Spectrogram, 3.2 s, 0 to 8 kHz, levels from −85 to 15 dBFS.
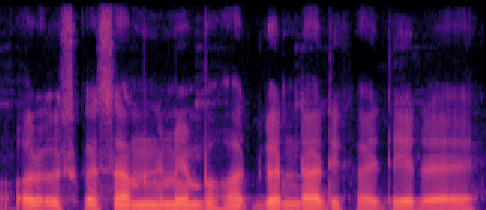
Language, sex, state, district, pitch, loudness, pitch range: Hindi, male, Arunachal Pradesh, Longding, 110 Hz, -19 LUFS, 105-110 Hz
